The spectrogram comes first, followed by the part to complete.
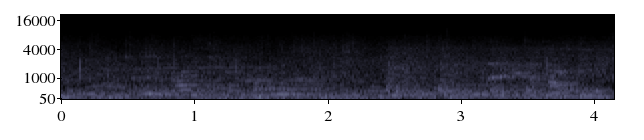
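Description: Indistinct voices and footsteps in a shopping mall corridor: low conversation that can't be made out, over a steady murmur of mall background noise.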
